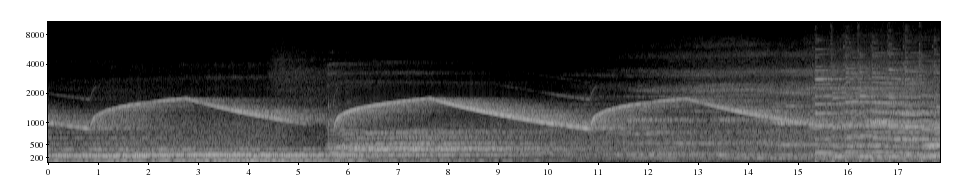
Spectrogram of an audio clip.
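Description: Faint fire engine sirens wail from far away, rising and falling in three long, slow sweeps over a steady low rumble, with no voices.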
